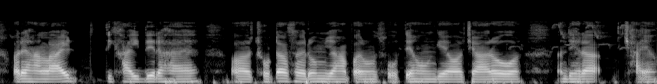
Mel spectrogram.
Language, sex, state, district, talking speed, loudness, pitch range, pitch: Hindi, male, Chhattisgarh, Korba, 175 wpm, -16 LUFS, 125-130 Hz, 125 Hz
